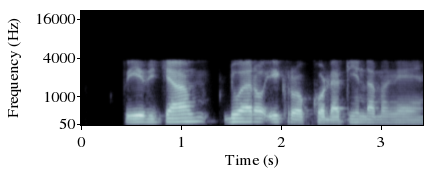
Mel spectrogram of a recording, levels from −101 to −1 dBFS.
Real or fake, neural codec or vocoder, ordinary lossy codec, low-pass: fake; codec, 16 kHz, 2 kbps, X-Codec, HuBERT features, trained on balanced general audio; none; 3.6 kHz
